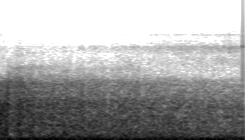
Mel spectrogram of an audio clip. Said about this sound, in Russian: Так звучат авиабомбы на Авдеевском направлении. Ну, коли часто, коли не часто. Ну, сейчас уже за цей, там, будем казать, час, это уже нормально прилетело. Разрывы довольно далеко и не мешают украинским артиллеристам.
